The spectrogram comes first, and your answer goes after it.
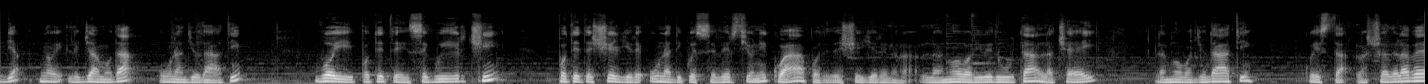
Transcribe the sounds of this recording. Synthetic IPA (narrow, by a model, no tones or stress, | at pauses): bːja | nojled͡ʒːaːmod̪a | unad̪iod̪aːt̪i | vojpot̪eːt̪eseɡwirt͡ʃi | pot̪eːt̪eʃeʎːeɾeʔunad̪ikwest̪eversjoːnikwapot̪ḛːt̪eʃḛʎːeɾḛlanwɔːvaɾived̪uːt̪ala̰t͡ʃɛj | lʔanwɔːvad̪iod̪aːt̪i | kwḛst̪a̰laʃːad̪elavɛ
